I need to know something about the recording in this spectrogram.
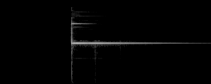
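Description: A single bell-ding sound effect, struck once about two-thirds of a second in and ringing as one high tone that fades away.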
